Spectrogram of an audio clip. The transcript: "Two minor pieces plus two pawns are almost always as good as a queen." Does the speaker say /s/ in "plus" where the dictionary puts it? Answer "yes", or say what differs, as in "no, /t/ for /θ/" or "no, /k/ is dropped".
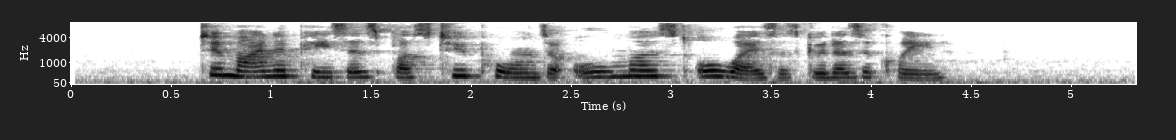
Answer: yes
